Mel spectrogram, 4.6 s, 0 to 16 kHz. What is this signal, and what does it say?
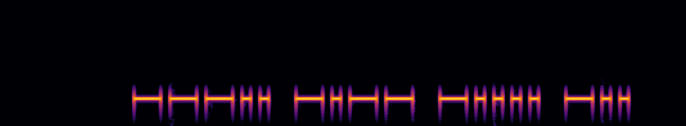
Morse code, heard as a keyed tone, about 20 wpm, 700 Hz. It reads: 8Y6D
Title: Four Letter-Number Combinations - 20wpm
